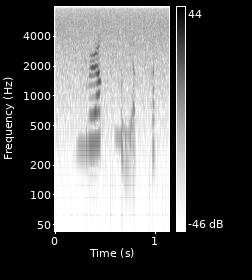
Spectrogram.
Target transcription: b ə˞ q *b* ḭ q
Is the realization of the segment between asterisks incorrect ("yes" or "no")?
no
